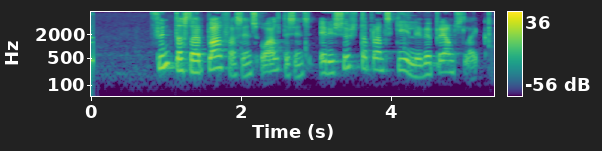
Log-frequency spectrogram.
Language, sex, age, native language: Icelandic, female, 13, Icelandic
